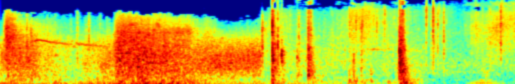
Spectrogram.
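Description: A car crashes with a loud rumble.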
